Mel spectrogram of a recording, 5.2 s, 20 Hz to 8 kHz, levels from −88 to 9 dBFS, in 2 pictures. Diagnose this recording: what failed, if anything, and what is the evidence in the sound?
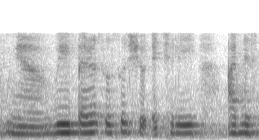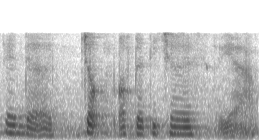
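Bluetooth CVSD headset codec, throughout: the speech is band-limited with nothing above 3.8 kHz, s sounds come out scratchy, and a granular hiss sits under the voice, with the codec damage plainly audible. This is the codec stage. CVSD sends one bit per sample at 64 kbps, telling the decoder only to step up or down with an adaptive step size, so fast loud high-frequency content outruns the step and distorts.

Automatic gain falling, from 0.05 to 1.13 s: the speech starts loud and then sinks by about 6 dB together with its background, a gradual slope rather than a cut. This belongs to call processing. The automatic gain control judged the opening input too hot, or its background too strong for its starting gain, and pulled its gain down over roughly a second. Because the gain is applied to the whole signal, voice and room tone drop together.

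Automatic gain rising, from 1.69 to 3.27 s: the level swells back up by about 6 dB over roughly a second and a half, with the background rising right alongside the speech. Also call processing. Having lowered its gain, the automatic gain control now found the input too quiet and raised gain gradually, so the level pumps down and then back up within the first few seconds.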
